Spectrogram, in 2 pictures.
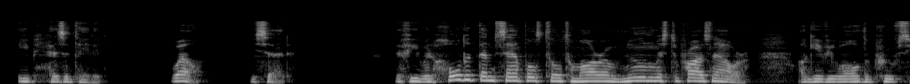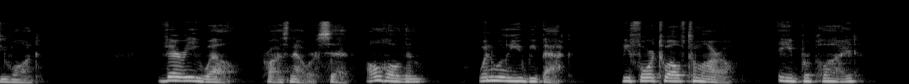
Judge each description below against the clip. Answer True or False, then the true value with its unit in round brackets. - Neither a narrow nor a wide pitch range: True (3.9 semitones)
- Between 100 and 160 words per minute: True (145 wpm)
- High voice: False (145 Hz)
